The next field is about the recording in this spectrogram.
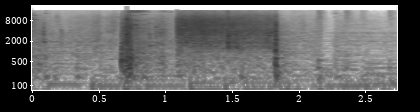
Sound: thudding; scraping; cheerful guitar music

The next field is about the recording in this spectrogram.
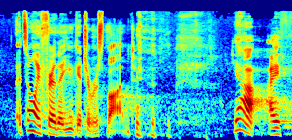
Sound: chuckles

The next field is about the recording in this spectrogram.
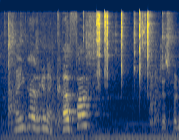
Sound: handcuffs clicking

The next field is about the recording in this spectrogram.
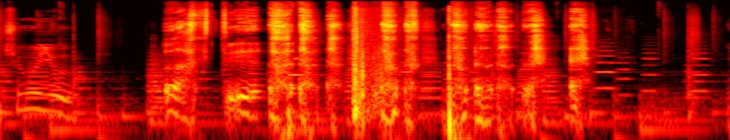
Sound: coughs and dies

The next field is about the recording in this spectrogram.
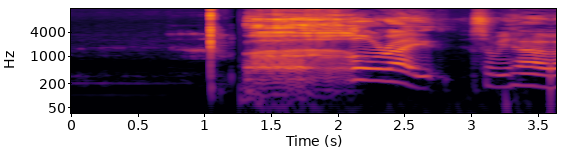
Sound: belch

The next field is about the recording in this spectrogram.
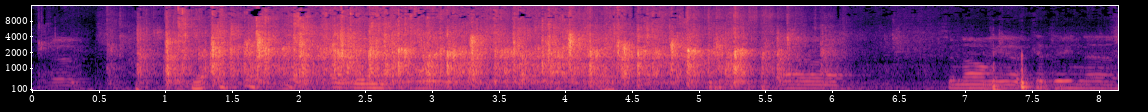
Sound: applause

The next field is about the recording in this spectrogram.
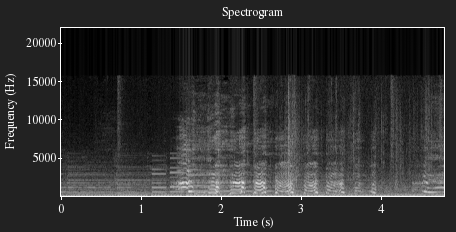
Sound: crying dramatically

